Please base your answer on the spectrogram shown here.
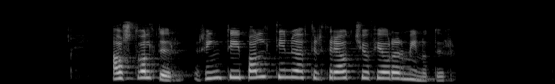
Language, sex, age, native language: Icelandic, female, 40-49, Icelandic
